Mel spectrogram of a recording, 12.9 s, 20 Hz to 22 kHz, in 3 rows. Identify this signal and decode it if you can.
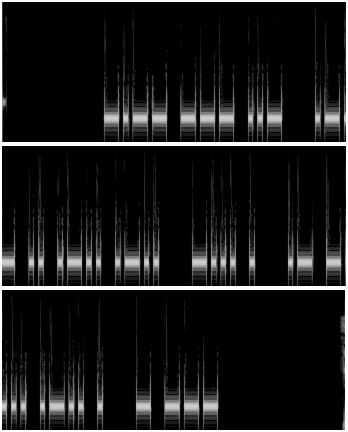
Morse code, heard as a keyed tone, about 19 wpm, 700 Hz. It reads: YOU WILL BE ABLE TO
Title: Sets of 5 Words Encore2 20wpm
